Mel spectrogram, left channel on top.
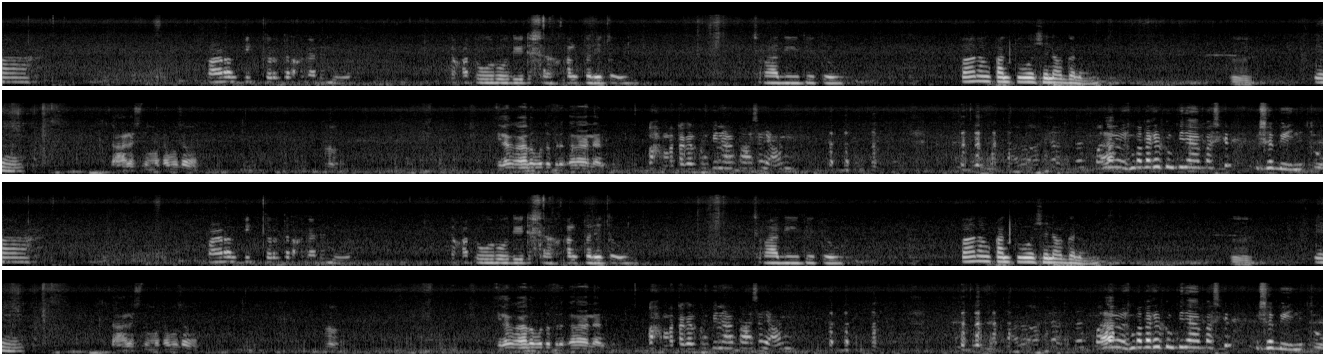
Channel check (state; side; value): normal; both; correlation 0.83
